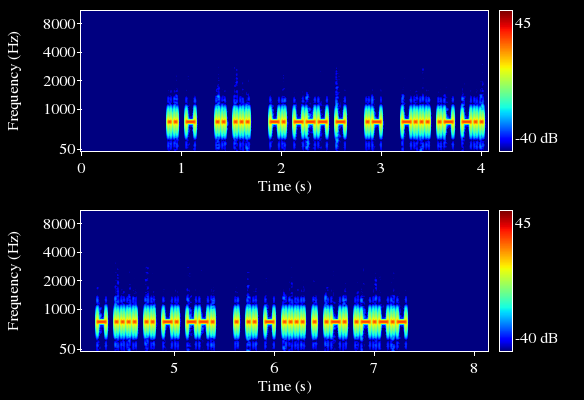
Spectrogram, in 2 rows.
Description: Morse code, heard as a keyed tone, about 40 wpm, 700 Hz. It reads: IT IS NOT A BAD THING EITHER.
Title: Sentences from Top 1000 Words - Review Part 4 - 40wpm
